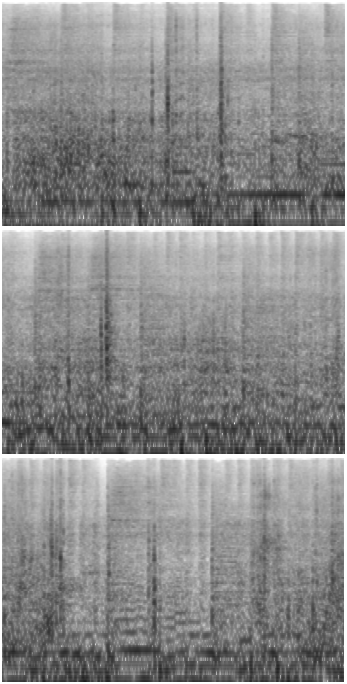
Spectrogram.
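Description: Skateboard wheels rolling on stone paving, with several sharp clacks of the board popping and landing, over music with a steady repeating bass line.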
